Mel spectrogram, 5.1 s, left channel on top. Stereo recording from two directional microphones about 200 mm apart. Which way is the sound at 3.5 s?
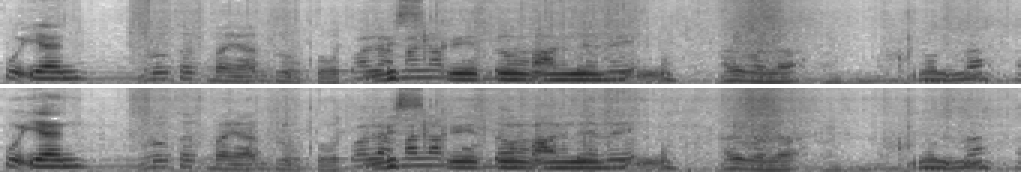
25° left (ahead or behind).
